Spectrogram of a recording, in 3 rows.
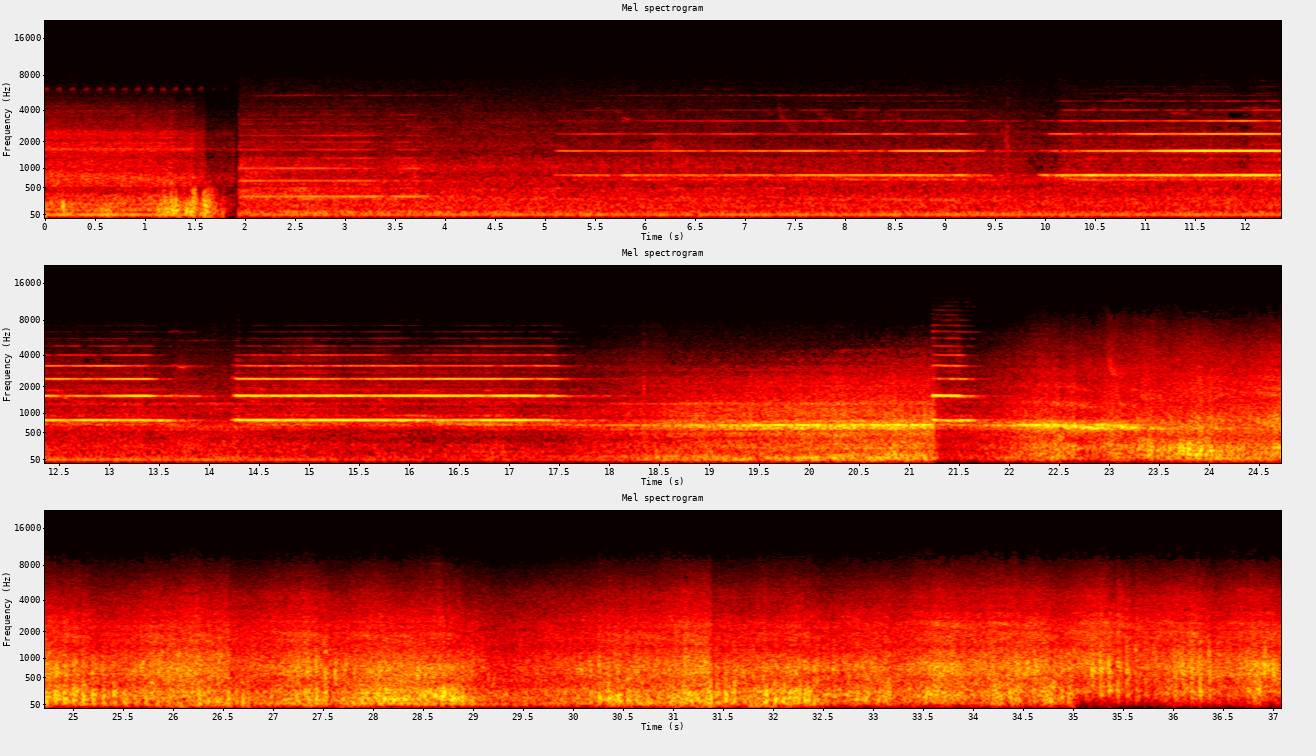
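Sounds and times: approaching train rumble: 0:00.0 - 0:37.0
train horn blasts: 0:02.0 - 0:04.1, 0:05.1 - 0:18.2, 0:21.2 - 0:21.9.

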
